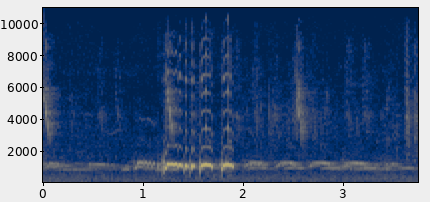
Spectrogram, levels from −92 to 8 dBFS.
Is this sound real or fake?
real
